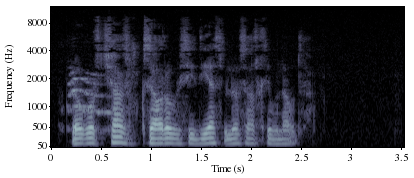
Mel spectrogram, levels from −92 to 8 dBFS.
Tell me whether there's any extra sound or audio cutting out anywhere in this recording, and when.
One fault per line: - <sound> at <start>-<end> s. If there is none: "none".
none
